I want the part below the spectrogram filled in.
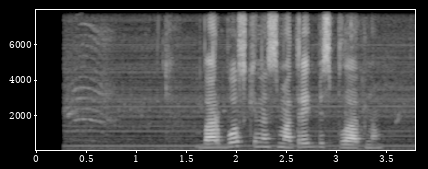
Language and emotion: Russian, neutral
